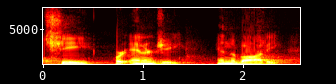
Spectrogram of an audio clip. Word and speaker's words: qi: In China, they call it qi, either spelled C-H-I as it's pronounced, or Q-I.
